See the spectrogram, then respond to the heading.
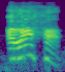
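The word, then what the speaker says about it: ܐܠܗܐ: you want to say my God it's not Allah it's allaha that's how you say my God now what what what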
